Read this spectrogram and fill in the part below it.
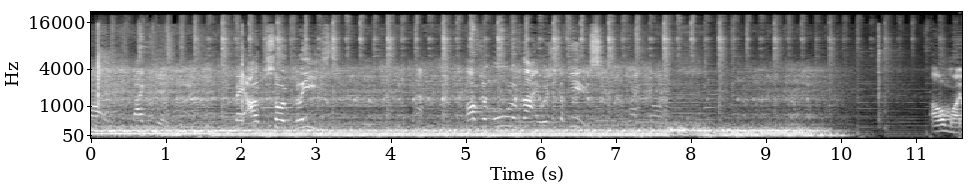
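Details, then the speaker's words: VW Caddy van with a swapped-in 3.2L VR6 from an Audi A3, after a fuse thought to be misplaced was moved: the engine catches and settles into a very loud, deep, even idle. Normal start and idle. "That is louder than the Fusion. Oh my god, that is loud."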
